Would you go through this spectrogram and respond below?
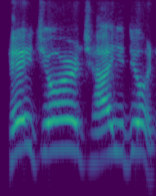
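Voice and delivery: imitating his dying father. Son imitating his dying father answering a friend's call, high and loud. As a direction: burst into a bright, high, loud greeting like a man revived. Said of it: "He would talk just like this".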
